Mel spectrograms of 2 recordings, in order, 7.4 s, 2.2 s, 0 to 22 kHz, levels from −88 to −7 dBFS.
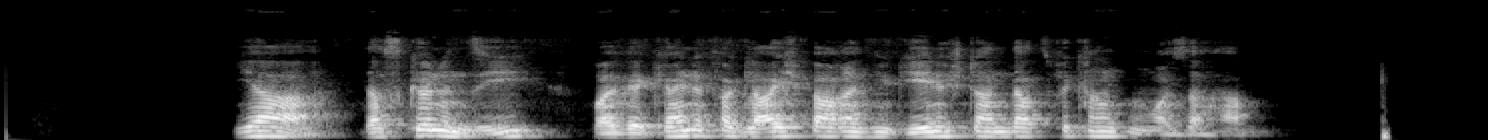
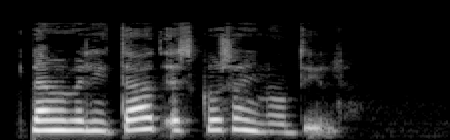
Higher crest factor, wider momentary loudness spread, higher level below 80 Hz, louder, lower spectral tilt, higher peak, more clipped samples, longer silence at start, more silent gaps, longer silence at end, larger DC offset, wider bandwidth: about the same, 16 dB vs 16 dB; about the same, 15 LU vs 17 LU; first, -64 dBFS vs -74 dBFS; about the same, -17 LUFS vs -19 LUFS; first, -9.5 dB/octave vs -5 dB/octave; about the same, -2 dBFS vs -4 dBFS; neither; first, 1.2 s vs 0.15 s; first, 6.69-6.90 s vs none; second, 0.5 s vs 0.65 s; neither; second, 7.2 kHz vs 10 kHz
